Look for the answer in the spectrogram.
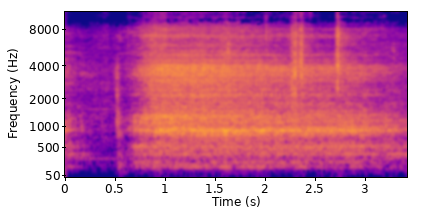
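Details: Honda ADV 160 scooter at 5,000 km: rough, gritty growl (ngorok) with uneven churn as the CVT pulley spins up, from a worn pulley needle bearing; replacing only that bearing made it smooth again.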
